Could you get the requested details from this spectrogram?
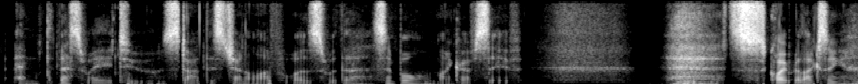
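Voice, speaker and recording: Noticeable background noise is present. Over it, a man talks very slowly. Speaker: ASMR gaming creator. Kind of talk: softly spoken ASMR gameplay commentary. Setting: home apartment. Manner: soft-spoken.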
